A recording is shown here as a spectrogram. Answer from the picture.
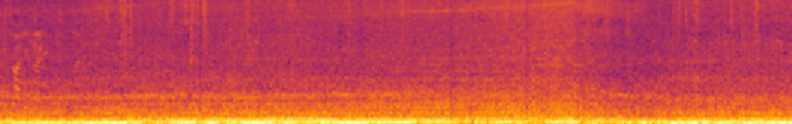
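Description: Bus engine running with road noise, heard from inside the passenger cabin as a steady low drone.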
